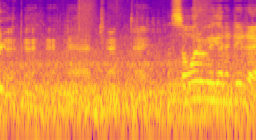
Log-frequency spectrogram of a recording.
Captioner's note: laughs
